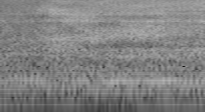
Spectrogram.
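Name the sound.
garbage truck passing by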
